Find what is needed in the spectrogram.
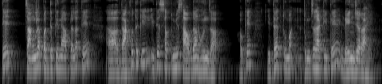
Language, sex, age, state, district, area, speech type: Marathi, male, 30-45, Maharashtra, Wardha, urban, spontaneous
